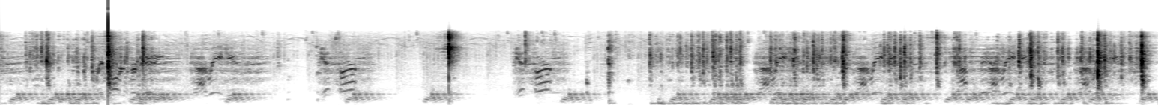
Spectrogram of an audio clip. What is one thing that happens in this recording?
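Short electronic acknowledgement beeps sound as units are ordered.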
